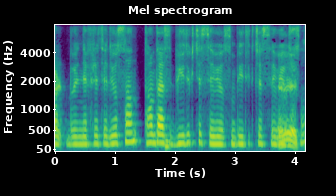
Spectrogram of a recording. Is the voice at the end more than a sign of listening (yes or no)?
yes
